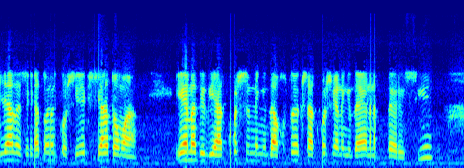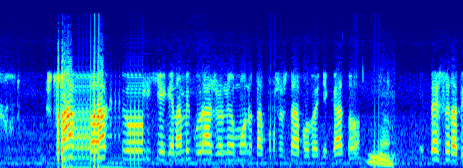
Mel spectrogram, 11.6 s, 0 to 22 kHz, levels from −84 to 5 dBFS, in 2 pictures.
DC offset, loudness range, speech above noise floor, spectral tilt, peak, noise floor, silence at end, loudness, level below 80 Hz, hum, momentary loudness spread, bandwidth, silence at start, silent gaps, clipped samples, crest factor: under 0.1%; 7 LU; 25 dB; -4 dB/octave; -6 dBFS; -49 dBFS; 0 s; -24 LUFS; -62 dBFS; none; 17 LU; 16 kHz; 0 s; none; under 0.1%; 20 dB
